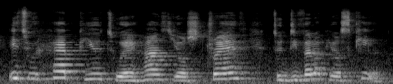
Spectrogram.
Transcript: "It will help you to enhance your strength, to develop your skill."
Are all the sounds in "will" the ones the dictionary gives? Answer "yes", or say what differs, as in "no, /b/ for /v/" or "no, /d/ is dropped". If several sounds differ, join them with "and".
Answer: yes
